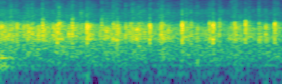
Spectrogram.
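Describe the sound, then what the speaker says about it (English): Audience applause at a ceremony honoring a Chief Minister, steady crisp clapping from a sizable crowd at moderate loudness, continuous and unbroken with no voices. "I think he deserves a big applause for that, ladies and gentlemen"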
